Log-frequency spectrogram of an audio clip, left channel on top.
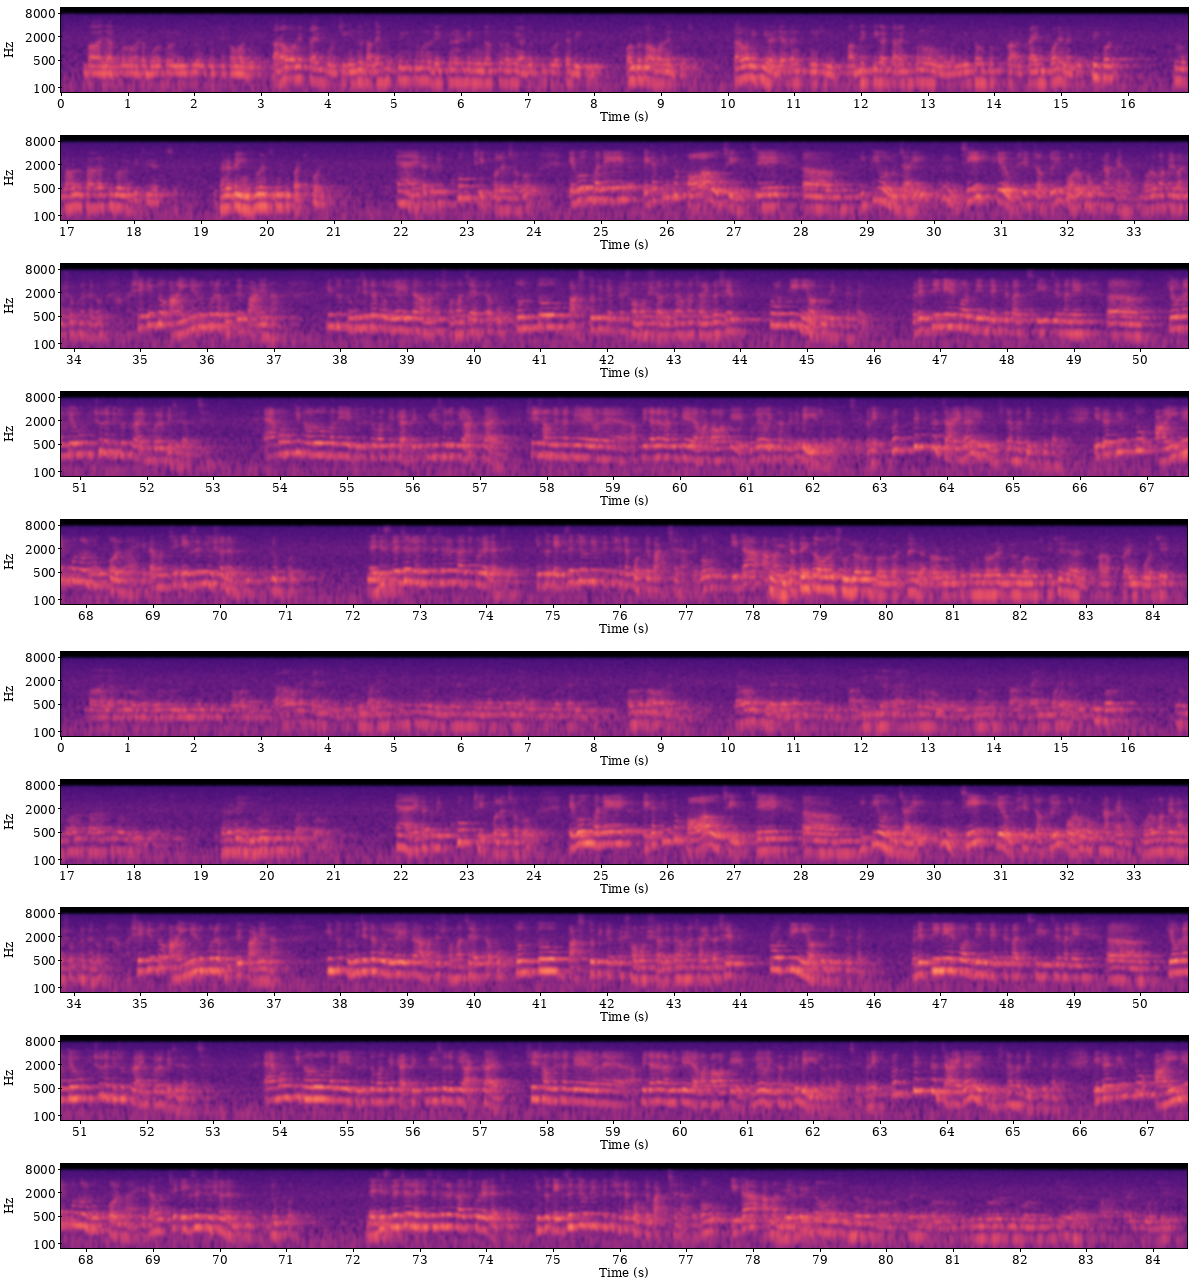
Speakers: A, on the left (about 70°); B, on the right (about 30°).
A: বা যার কোনো একটা বড়সড় ইনফ্লুয়েন্স হচ্ছে সমাজে তারাও অনেক ক্রাইম করেছে কিন্তু তাদের ক্ষেত্রে কিন্তু কোনো ডেথ পেনাল্টির নিদর্শন আমি আজ অব্দি খুব একটা দেখিনি অন্তত আমাদের দেশে তার মানে কি হয় যারা পাবলিক ফিগার তারা কি কোনো মানে নৃশংস ক্রাইম করে না নিশ্চয়ই করে তো তাহলে তারা কিভাবে বেঁচে যাচ্ছে এখানে একটা ইনফ্লুয়েন্স কিন্তু কাজ করে
B: হ্যাঁ এটা তুমি খুব ঠিক বলেছো গো এবং মানে এটা কিন্তু হওয়া উচিত যে আম, নীতি অনুযায়ী হুম যে কেউ সে যতই বড় হোক না কেন বড় মাপের মানুষ হোক না কেন সে কিন্তু আইনের উপরে হতে পারে না কিন্তু তুমি যেটা বললে এটা আমাদের সমাজে একটা অত্যন্ত বাস্তবিক একটা সমস্যা যেটা আমরা চারিপাশে প্রতিনিয়ত দেখতে পাই মানে দিনের পর দিন দেখতে পাচ্ছি যে মানে আহ, কেউ না কেউ কিছু না কিছু ক্রাইম করে বেঁচে যাচ্ছে এমন কি ধরো মানে যদি তোমাকে ট্রাফিক পুলিশও যদি আটকায় সে সঙ্গে সঙ্গে মানে আপনি জানেন আমি কে আমার বাবাকে বলে ওইখান থেকে বেরিয়ে চলে যাচ্ছে মানে প্রত্যেকটা জায়গায় এই জিনিসটা আমরা দেখতে পাই এটা কিন্তু আইনের কোনো লুপ হোল নয় এটা হচ্ছে এক্সিকিউশনাল লুপ লুপ হোল লেজিসলেচার লেজিসলেচারের কাজ করে গেছে কিন্তু এক্সিকিউটিভ কিন্তু সেটা করতে পারছে না এবং এটা আমাদেরকে
A: তো এটাতেই তো
B: কিন্তু
A: আমাদের শুধরানোর দরকার তাই না কারণ হচ্ছে তুমি ধরো একজন মানুষকে সে হ্যাঁ, খারাপ ক্রাইম করেছে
